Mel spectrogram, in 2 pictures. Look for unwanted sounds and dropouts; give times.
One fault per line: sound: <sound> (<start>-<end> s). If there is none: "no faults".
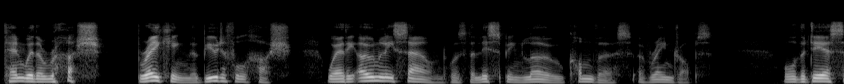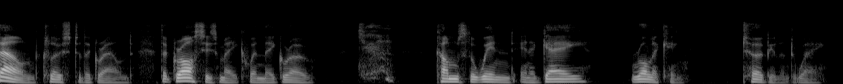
sound: sneeze (12.0-12.4 s)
